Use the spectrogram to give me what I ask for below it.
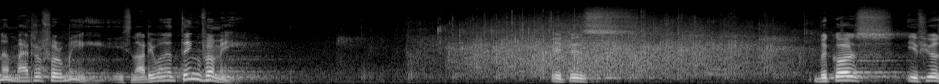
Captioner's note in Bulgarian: аплодисменти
